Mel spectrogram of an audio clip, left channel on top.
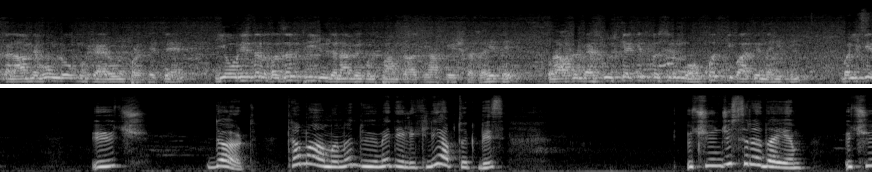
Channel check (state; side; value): different; both; correlation 0.00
